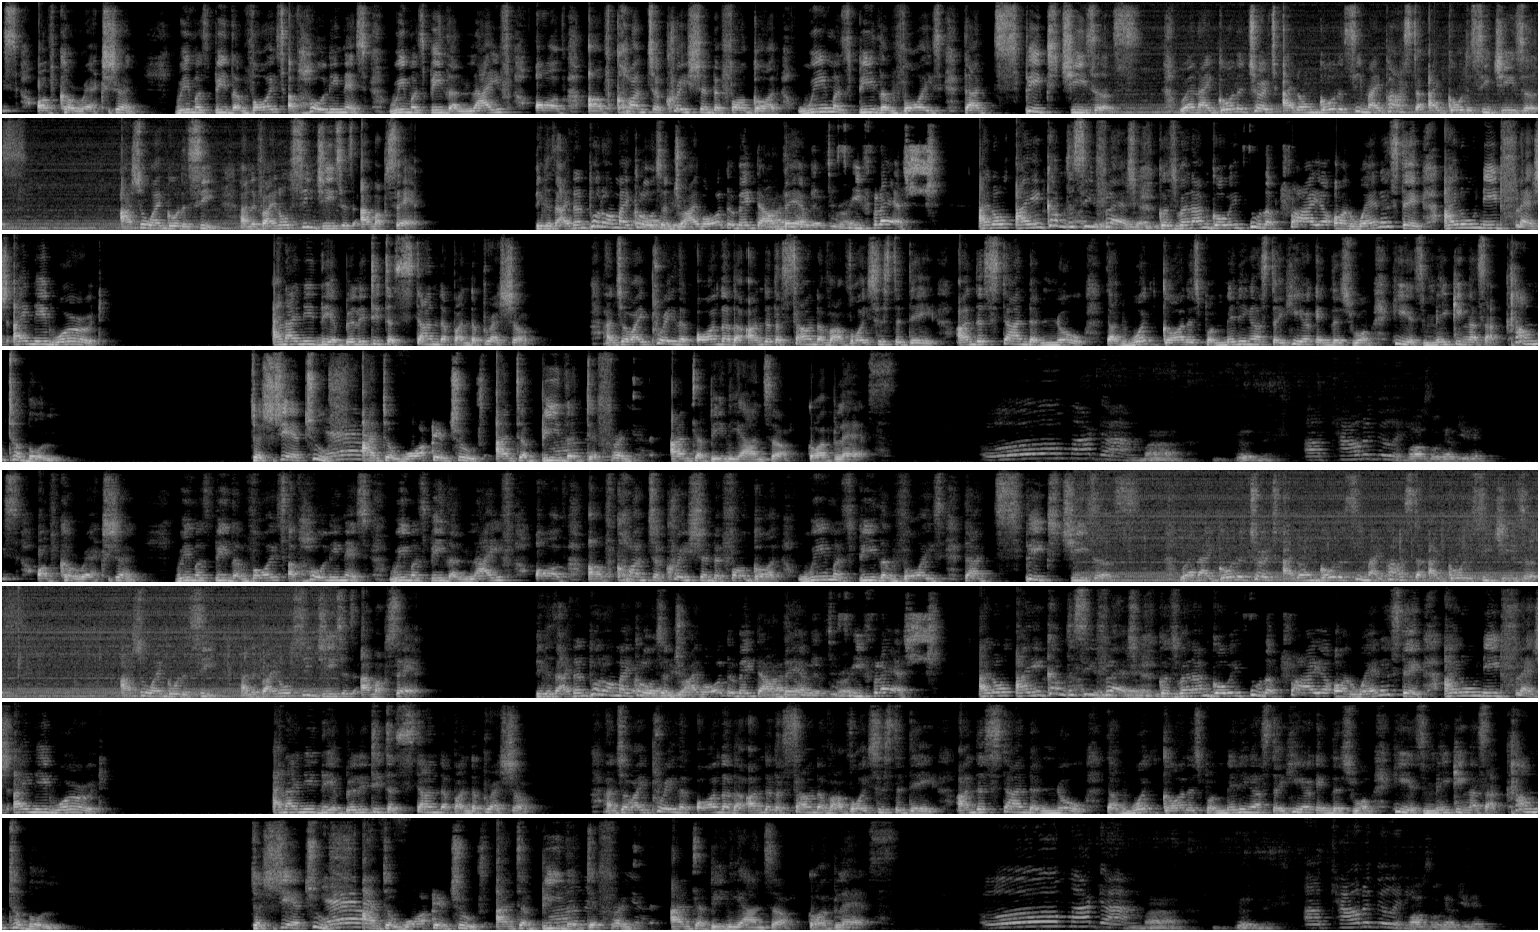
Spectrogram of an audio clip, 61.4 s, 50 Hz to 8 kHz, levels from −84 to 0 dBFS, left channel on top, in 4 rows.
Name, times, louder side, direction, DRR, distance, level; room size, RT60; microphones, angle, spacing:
voice 1, 0.0-15.6 16.5-19.5 20.7-24.7 25.1-31.7 33.4-36.0 36.6-46.6 48.6-52.4 52.8-55.0, left 3 dB, 45° left, 0.6 m, -31 dB
sound 1, 10.7-18.8, right 3 dB, 60° right, 0.5 m, -44 dB
voice 2, 21.6-22.2 22.9-23.9 26.1-27.0 57.3-57.9 58.4-58.8 60.1-60.8, left 2 dB, 25° left, 2.4 m, -37 dB
voice 3, 49.2-49.8 51.5-52.5 55.9-57.5 59.1-60.3 60.8-60.9, right 4 dB, 75° right, 1.3 m, -40 dB
5.1 x 3.9 x 2.3 m
head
